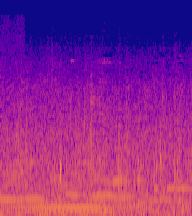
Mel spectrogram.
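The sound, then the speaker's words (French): Large, powerful draft horses plod along pulling a carriage over snow, their hooves falling in a slow, steady rhythm against a constant low rumble of moving wheels and harness. “Elle avance doucement au rythme des chevaux qui la tirent.”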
